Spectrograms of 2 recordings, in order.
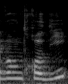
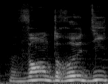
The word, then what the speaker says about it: vendredi: Pero ¿por qué en el caso de vendredi la E sí se pronuncia? Se pronuncia porque tienes dos consonantes antes de la E. Entonces, vendredi tienes que pronunciar la E porque si no, no sería posible pronunciar.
